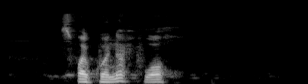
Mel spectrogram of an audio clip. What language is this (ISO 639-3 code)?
kbd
